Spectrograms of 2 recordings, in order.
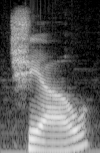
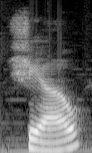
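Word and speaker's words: ciao: تشاو، تشاو، أو نطق تاني ليها تشياو أو شياو، لأن الكلمة أصلا كلمة إيطالية مش كلمة فرنسية، فلها نطق مختلف عن اللغة الفرنسية.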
